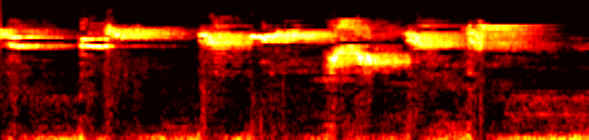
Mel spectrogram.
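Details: Orange-headed thrush learning to sing openly, a lure recording for thrushes that stop singing: short bursts of thin, very high whistles and sliding notes with faint low thumping underneath.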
